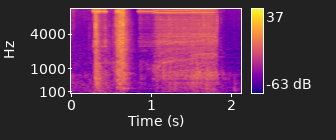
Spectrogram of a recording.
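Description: Cordless 18-volt impact driver with a 10 mm socket backing out a screw: two short bursts, then about a second of steady motor whine that stops shortly before the end.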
